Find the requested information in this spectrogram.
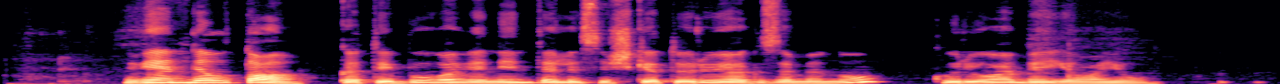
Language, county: Lithuanian, Vilnius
